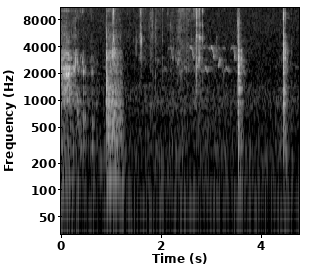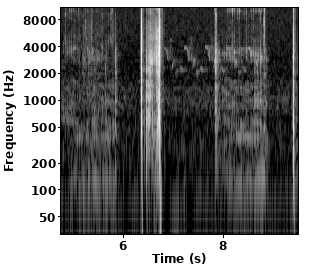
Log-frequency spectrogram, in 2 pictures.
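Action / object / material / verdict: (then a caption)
scrape / plastic comb teeth rolled over by a stone roller / plastic / none. A black stone face roller is rolled by hand over the teeth of a solid black plastic hair comb lying flat on a wooden desk. It produces bright, ratchet-like clicking bursts and short rolling rattles, with about eight sharper clicks standing out at irregular intervals. The clicks are dry and stop instantly.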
